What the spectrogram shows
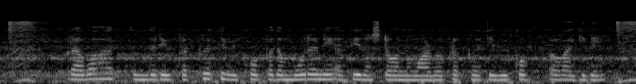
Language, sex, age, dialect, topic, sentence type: Kannada, female, 31-35, Coastal/Dakshin, agriculture, statement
